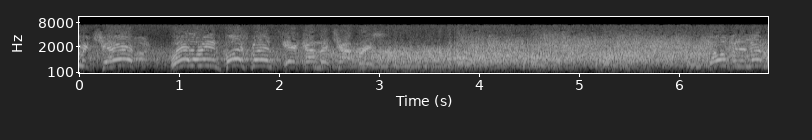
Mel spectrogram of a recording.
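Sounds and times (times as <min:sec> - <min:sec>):
speech: 0:00.1 - 0:04.1
dense barrage of rapid gunfire: 0:03.0 - 0:06.8.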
